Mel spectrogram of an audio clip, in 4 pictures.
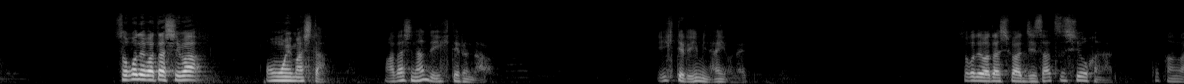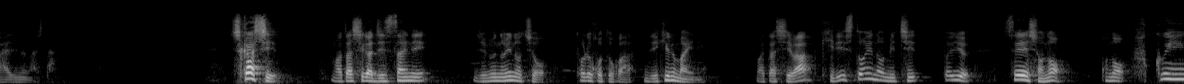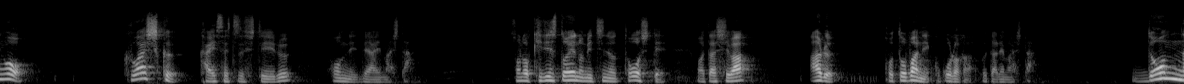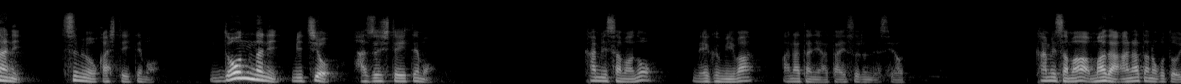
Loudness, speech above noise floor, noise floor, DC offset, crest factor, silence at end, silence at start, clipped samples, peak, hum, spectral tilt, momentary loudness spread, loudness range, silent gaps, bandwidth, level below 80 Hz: -26 LUFS; 53 dB; -79 dBFS; under 0.1%; 24 dB; 0 s; 1.2 s; under 0.1%; -4 dBFS; none; -5.5 dB/octave; 21 LU; 12 LU; none; 12 kHz; -70 dBFS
